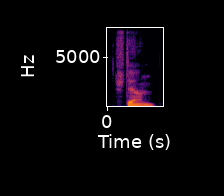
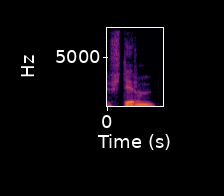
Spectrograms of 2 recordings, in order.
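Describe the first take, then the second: First: The R is vocalized, sounding like 'shte-an'. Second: The R is sounded, ending in 'shte-reun'. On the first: This is how Germans actually say it. The speaker calls it right. "독일 사람들의 본래 그 표준 발음은 슈테안이라고 합니다" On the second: This follows the written spelling. The speaker calls it wrong. "우리가 표기할 땐 슈테른이라고 하죠"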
